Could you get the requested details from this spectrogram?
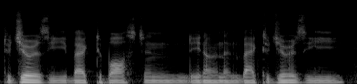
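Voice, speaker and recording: A man with a very low, warm and mellow voice talks in an easygoing podcast chat. He speaks with relaxed fillers and restarts. The sound is dry and close. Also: moderate pace, no echo. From Kenya. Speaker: guest, DJ and producer.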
